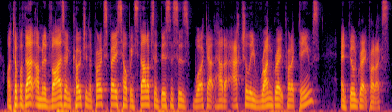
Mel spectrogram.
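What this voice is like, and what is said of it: Australian accent. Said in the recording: “I may sound Australian”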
